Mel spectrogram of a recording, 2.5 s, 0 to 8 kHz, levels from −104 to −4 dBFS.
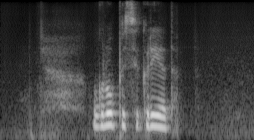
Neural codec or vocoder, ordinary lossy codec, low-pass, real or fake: codec, 16 kHz, 1 kbps, X-Codec, WavLM features, trained on Multilingual LibriSpeech; none; none; fake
